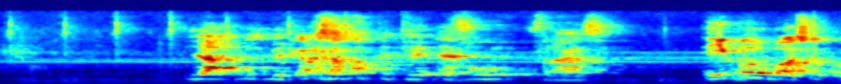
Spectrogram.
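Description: Men talking in conversation: a short pause, then speech resuming about a second in, with another phrase starting near the end.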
